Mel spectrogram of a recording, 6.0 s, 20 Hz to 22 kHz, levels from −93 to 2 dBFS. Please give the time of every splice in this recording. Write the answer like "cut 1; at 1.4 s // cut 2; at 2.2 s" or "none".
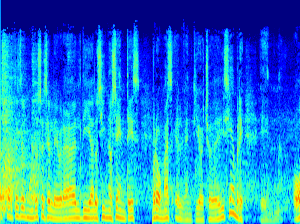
cut 1; at 1.9 s // cut 2; at 3.0 s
